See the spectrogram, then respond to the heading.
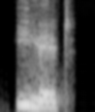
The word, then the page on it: Yid: Indian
